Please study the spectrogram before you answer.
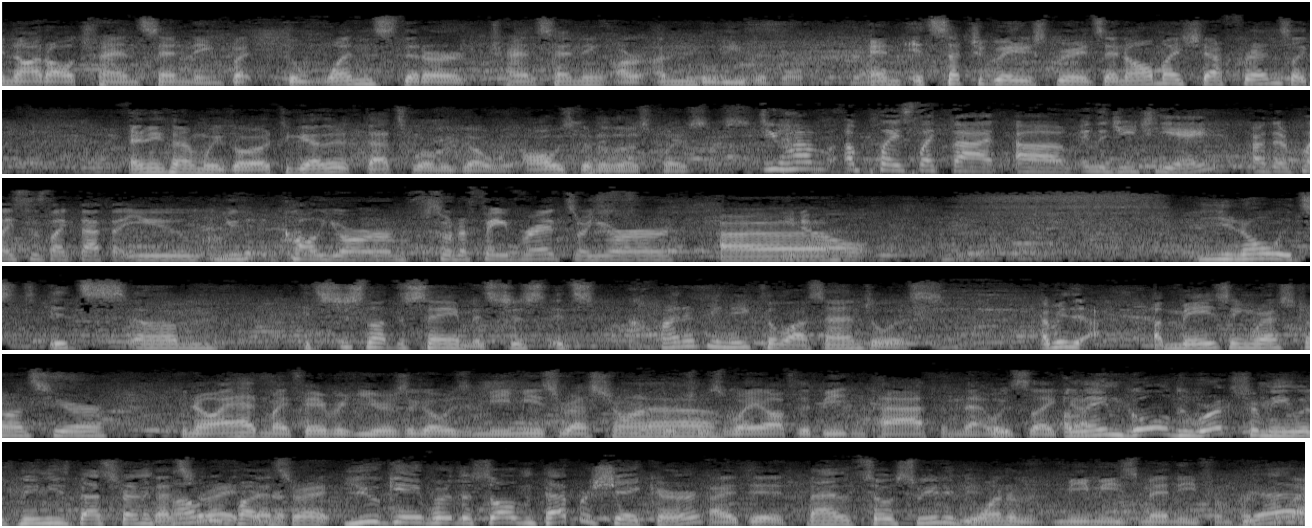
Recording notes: Broadcasts live from the 25th anniversary of Toronto Taste.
